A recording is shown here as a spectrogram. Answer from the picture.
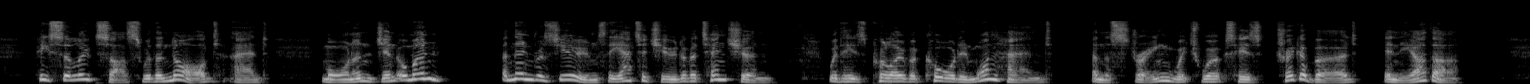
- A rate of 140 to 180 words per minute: Yes, average, 150 wpm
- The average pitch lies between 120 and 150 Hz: Yes, medium, 140 Hz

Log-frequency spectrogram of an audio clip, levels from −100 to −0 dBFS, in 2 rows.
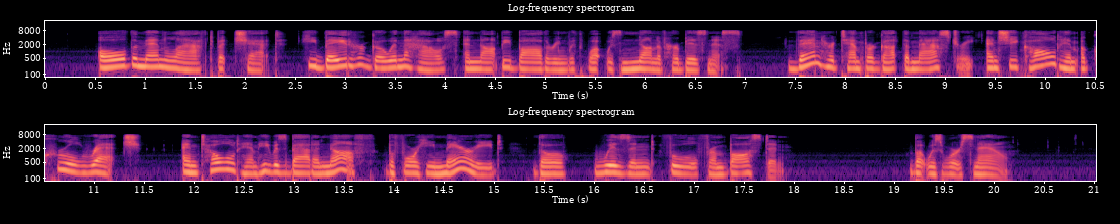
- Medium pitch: Yes, medium, 180 Hz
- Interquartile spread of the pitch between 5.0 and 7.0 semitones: No, average, 3.6 semitones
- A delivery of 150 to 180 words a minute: Yes, average, 160 wpm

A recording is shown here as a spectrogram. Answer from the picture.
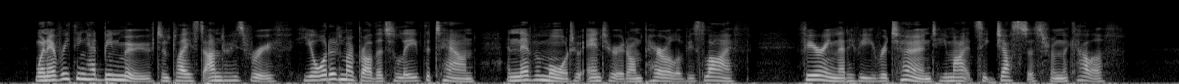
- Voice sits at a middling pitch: Yes, medium, 165 Hz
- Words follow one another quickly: Yes, fast, 210 wpm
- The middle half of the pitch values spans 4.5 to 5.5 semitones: Yes, average, 4.8 semitones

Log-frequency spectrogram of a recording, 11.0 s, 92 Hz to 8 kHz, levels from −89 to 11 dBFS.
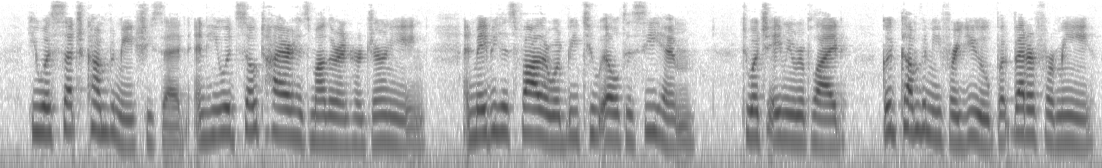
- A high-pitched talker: Yes, high, 200 Hz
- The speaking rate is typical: No, fast, 210 wpm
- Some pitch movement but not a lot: Yes, average, 3.8 semitones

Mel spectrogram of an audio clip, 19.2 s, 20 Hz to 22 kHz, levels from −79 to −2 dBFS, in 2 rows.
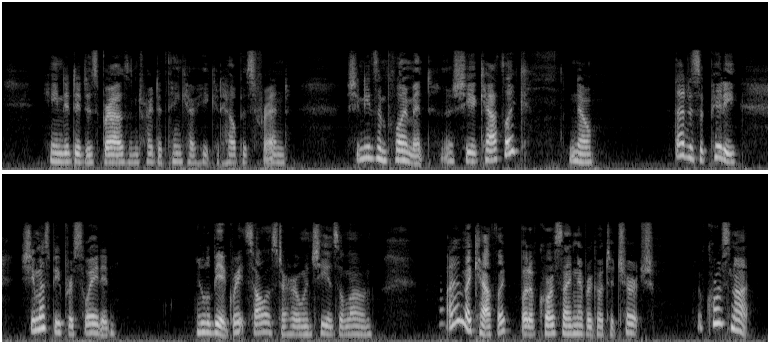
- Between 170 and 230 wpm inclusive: Yes, average, 180 wpm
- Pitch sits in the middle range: Yes, medium, 160 Hz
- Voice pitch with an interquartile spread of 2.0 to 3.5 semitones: No, average, 4.2 semitones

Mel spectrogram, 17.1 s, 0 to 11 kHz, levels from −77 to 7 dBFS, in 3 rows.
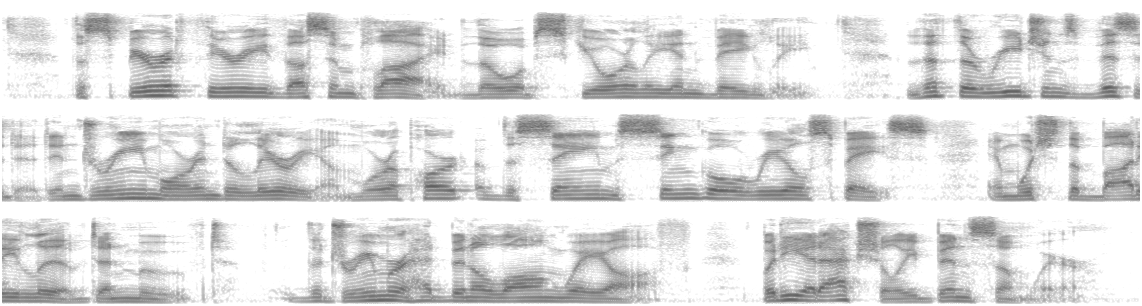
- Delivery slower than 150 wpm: No, average, 175 wpm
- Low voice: Yes, low, 120 Hz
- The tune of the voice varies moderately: Yes, average, 3.5 semitones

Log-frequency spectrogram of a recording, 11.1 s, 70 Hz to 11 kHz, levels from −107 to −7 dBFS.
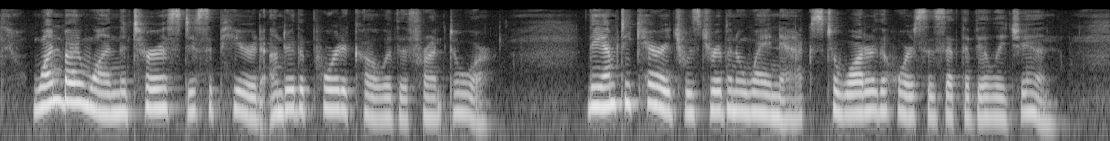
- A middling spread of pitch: Yes, average, 4.0 semitones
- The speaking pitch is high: Yes, high, 195 Hz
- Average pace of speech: Yes, average, 150 wpm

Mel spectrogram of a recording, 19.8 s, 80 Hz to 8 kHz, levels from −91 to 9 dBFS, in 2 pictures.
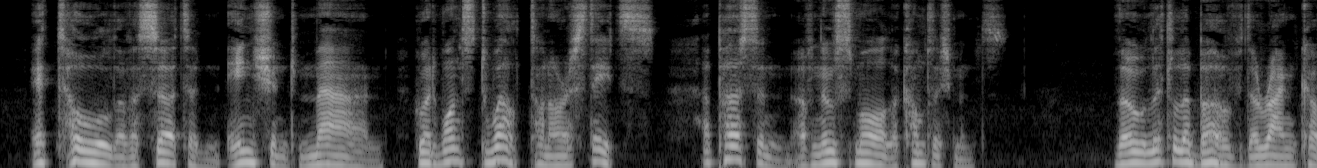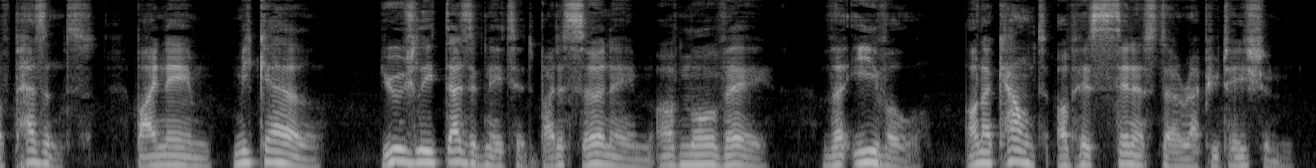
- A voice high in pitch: No, low, 125 Hz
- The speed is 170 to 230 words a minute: No, slow, 135 wpm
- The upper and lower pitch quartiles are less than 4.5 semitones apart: No, average, 4.8 semitones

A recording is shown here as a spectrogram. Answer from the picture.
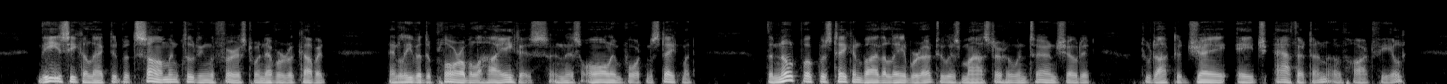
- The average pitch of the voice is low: Yes, very low, 95 Hz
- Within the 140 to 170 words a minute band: No, average, 180 wpm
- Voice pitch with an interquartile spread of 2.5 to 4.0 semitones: Yes, average, 2.8 semitones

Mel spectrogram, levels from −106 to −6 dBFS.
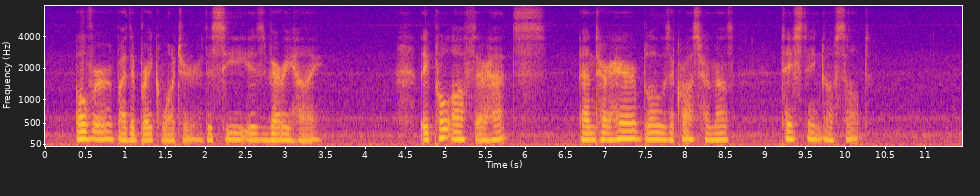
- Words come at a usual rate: No, slow, 125 wpm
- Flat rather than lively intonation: Yes, narrow, 2.1 semitones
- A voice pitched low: No, medium, 145 Hz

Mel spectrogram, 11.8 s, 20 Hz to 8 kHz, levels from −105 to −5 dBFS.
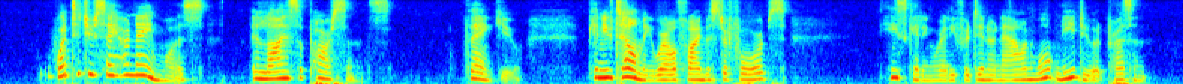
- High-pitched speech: Yes, high, 210 Hz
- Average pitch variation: No, wide, 6.2 semitones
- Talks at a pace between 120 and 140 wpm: No, average, 160 wpm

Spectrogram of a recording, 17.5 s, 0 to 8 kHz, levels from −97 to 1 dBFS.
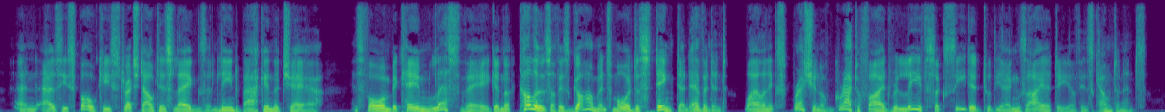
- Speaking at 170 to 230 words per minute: No, average, 150 wpm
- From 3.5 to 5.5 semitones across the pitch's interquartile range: Yes, average, 4.3 semitones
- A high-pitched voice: No, low, 130 Hz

